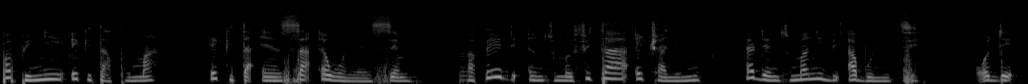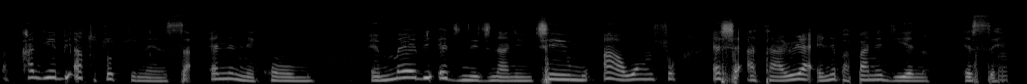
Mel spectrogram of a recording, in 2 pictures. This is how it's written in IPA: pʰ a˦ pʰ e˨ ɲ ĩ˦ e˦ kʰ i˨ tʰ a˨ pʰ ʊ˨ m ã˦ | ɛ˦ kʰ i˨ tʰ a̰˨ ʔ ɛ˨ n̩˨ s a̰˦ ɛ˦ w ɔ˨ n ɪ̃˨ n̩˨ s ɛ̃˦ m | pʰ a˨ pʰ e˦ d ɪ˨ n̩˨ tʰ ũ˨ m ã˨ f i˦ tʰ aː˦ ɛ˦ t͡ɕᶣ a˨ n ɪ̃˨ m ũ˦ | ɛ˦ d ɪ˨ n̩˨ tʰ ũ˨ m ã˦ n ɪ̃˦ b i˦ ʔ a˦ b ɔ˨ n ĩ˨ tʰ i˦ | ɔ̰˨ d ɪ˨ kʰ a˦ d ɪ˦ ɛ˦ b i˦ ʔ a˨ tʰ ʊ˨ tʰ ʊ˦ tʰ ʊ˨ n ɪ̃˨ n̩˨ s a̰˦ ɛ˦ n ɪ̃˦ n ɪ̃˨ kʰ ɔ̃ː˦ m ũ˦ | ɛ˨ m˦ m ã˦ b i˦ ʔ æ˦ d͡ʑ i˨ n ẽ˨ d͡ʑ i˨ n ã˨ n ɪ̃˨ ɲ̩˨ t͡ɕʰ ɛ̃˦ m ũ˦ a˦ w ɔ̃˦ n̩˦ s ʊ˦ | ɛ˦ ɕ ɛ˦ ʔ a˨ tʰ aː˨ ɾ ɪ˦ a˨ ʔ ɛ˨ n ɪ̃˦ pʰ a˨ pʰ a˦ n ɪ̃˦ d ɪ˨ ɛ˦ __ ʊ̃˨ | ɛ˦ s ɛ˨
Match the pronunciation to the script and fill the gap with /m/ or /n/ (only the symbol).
n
